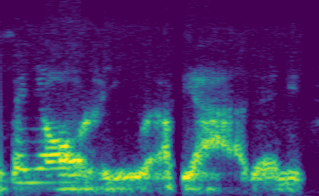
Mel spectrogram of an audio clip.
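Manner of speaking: high, soft, breathy cry of mercy; mother begging Jesus for her daughter, high and hushed; imitating pleading woman. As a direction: beg like a desperate mother. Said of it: "venía gritando atrás".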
